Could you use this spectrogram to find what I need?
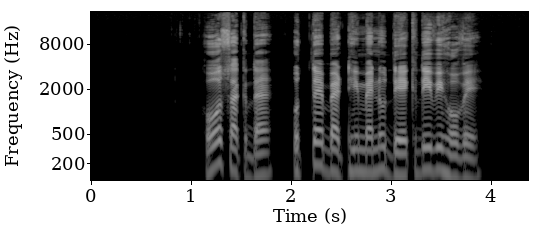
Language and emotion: Punjabi, neutral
